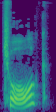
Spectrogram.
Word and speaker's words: chalk: In chalk, the letter L is written but not pronounced.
